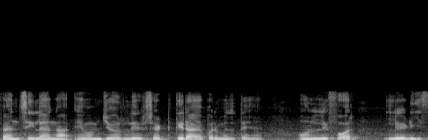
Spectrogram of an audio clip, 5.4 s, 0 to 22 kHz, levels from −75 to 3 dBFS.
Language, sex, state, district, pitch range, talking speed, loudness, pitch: Hindi, male, Uttar Pradesh, Lalitpur, 125-140 Hz, 145 wpm, -18 LUFS, 130 Hz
